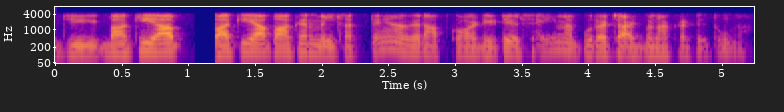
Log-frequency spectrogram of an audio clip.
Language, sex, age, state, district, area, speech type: Urdu, male, 18-30, Uttar Pradesh, Rampur, urban, conversation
